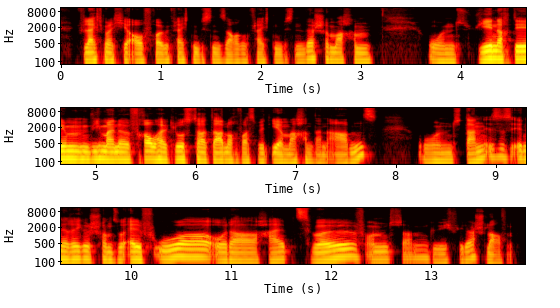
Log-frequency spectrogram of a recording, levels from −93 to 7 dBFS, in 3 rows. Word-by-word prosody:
vielleicht 115 +1 +1
mal 110 -2 0
hier - - -4
aufräumen, 105 0 -2
vielleicht 110 +1 -7
'n - - -3
bisschen 105 0 -8
saugen, 100 0 -5
vielleicht 100 0 -9
'n 100 - -6
bisschen 95 +2 -10
Wäsche 130 -2 -2
machen. 110 -1 -3 0.6
Und 105 -3 -5 0.2
je 130 +3 +9
nachdem, 130 -1 +6
wie 125 - +2
meine 120 -2 +5
Frau 125 0 +4
halt 120 0 +2
Lust 125 0 0
hat, 115 -1 +1
da 110 0 +5
noch 110 -3 -3
was 105 -2 -6
mit 105 - -6
ihr 105 -3 +1
machen, 100 +2 -5
dann 90 -1 -9
abends. 120 - -4 0.4
Und 105 -1 -6
dann 120 +6 +1
ist 150 - -7
es 145 - -7
in 135 - -3
der 125 - +1
Regel 130 0 0
schon 120 -1 -5
so 120 +2 -5
11:00 145 +5 +3
oder 110 -2 -1
halb 120 +2 -5
11:30 135 +6 +1
und 120 0 -7
dann 140 0 -9
gehe 100 -4 -9
ich 105 - -14
wieder 130 +4 -4
schlafen. 95 -9 -8
115 Hz, 210 wpm, -25 LUFS, 105-130 Hz, 0.6 s, je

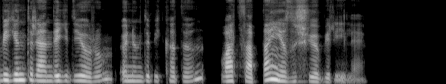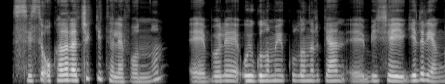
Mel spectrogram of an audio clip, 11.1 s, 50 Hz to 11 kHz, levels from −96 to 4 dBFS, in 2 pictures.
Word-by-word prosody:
Ay, - - -11
bir 215 -1 +3
gün 220 0 +7
trende 195 -3 +1
gidiyorum, 190 +4 -4
önümde 185 -1 -7
bir 180 - -15
kadın 175 - -8 0.2
WhatsApp'tan 180 +1 0
yazışıyor 175 - +2
biriyle. 80 - -15 1.1
Sesi 195 0 -1
o 195 - 0
kadar 205 +1 +6
açık 205 +8 +5
ki 270 - -2
telefonunun, 165 - -5 0.3
eee, 160 0 -3
böyle, 185 0 -1
uygulamayı 195 0 +2
kullanırken, 195 -1 -3
eee, 85 -1 -8
bir 190 0 -4
şey 190 -2 +4
gelir 200 +4 +2
ya, 175 -3 -2
190 Hz, 140 wpm, -23 LUFS, 175-200 Hz, 1.1 s, gün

